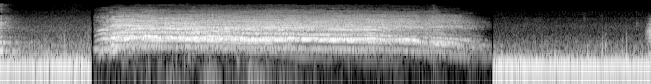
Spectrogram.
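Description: A group of children cheering and shouting together in one long cheer of about four seconds, trailing off downward in pitch at the end.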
